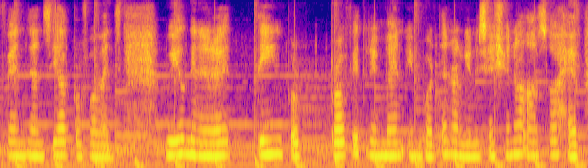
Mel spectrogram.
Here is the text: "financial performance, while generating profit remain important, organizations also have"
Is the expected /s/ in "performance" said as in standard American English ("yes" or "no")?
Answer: yes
